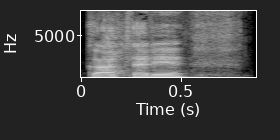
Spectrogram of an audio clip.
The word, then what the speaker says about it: Катаре: Ну вот так и не понял я все-таки, где ударение правильно ставить, в Катаре или в Катаре, ну, или в Катаре. – Только в этом году мы поняли, что на самом деле на второй слог.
